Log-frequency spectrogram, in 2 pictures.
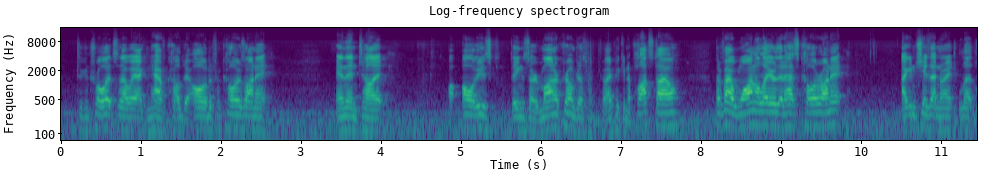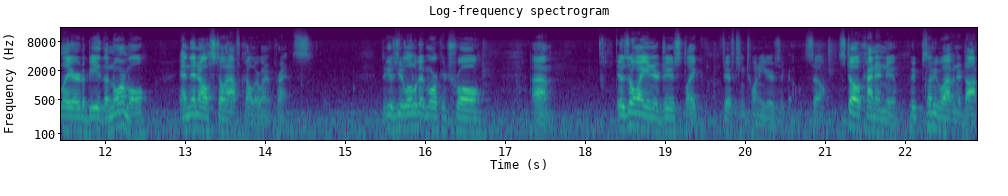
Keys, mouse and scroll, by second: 10.7 click, 15.6 click, 18.3 click.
